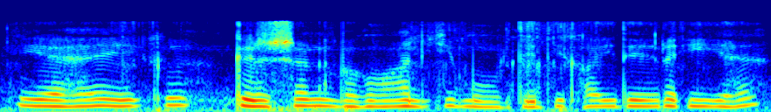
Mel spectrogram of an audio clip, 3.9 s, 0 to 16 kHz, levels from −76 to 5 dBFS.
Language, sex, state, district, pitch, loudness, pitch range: Hindi, female, Uttar Pradesh, Saharanpur, 200 Hz, -17 LUFS, 190-210 Hz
